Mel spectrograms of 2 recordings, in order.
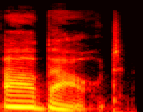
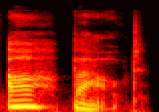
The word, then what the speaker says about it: about: We don't say about, we say about. That first a is awah or the word banana.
